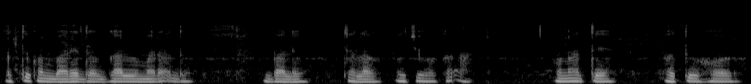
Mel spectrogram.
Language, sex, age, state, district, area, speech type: Santali, male, 18-30, Jharkhand, Pakur, rural, spontaneous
